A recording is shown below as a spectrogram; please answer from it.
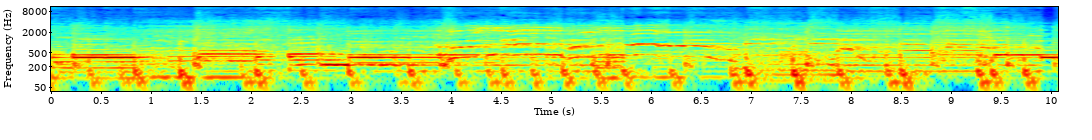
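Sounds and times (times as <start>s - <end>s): drum beat: 0.0s - 10.0s
keyboard: 0.0s - 10.0s
woman singing into a microphone: 2.5s - 7.0s.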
